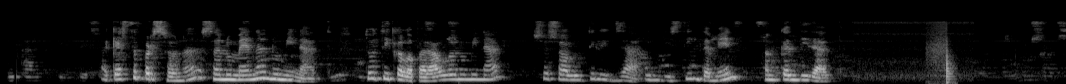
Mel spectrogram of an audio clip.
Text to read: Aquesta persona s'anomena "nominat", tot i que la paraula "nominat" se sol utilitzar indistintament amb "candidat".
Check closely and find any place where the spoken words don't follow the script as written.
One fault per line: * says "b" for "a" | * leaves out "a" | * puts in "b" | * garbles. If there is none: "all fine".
all fine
